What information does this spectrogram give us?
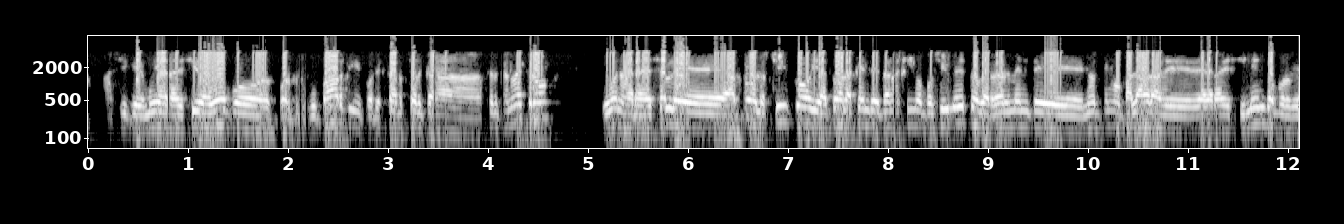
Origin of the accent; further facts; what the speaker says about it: Coronel Dorrego, Buenos Aires Province, Argentina; De Coronel Dorrego.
